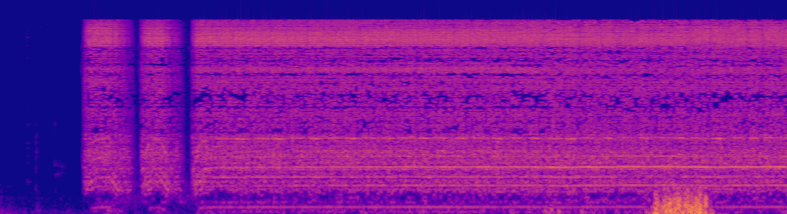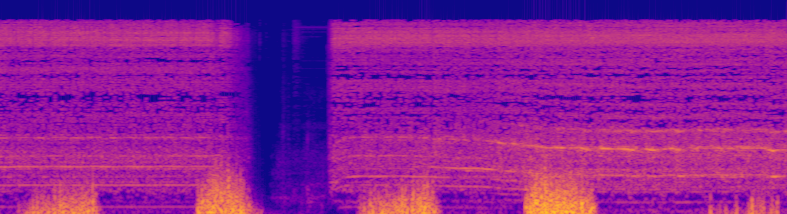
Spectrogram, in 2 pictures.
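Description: Cordless screwdriver driving a screw up through a metal shelf bracket into a particle-board shelf: two short blips, then a long steady motor run broken by several louder, lower grinding bursts as the screw bites. It stops for about a second midway, then runs again, its pitch sagging under load before it stops near the end.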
